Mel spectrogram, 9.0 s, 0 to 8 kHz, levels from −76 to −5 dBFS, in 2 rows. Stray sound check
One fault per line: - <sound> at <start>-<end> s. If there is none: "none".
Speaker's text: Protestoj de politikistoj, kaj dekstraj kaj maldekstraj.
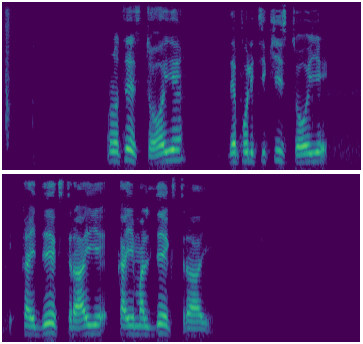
none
